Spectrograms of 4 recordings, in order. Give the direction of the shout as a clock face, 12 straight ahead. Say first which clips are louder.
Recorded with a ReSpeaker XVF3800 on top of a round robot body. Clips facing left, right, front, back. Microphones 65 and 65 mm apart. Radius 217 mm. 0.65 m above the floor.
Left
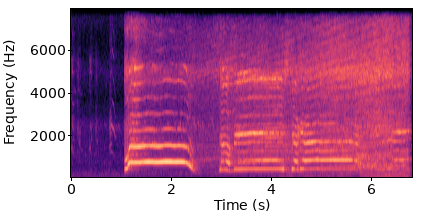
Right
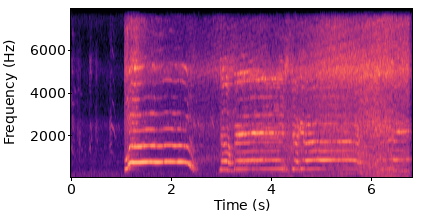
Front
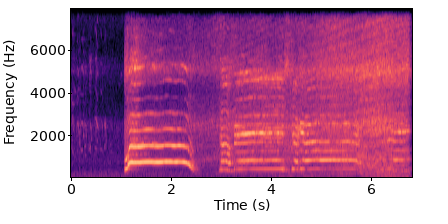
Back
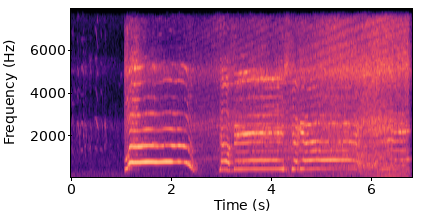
Left 4 dB, even; 10 o'clock.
